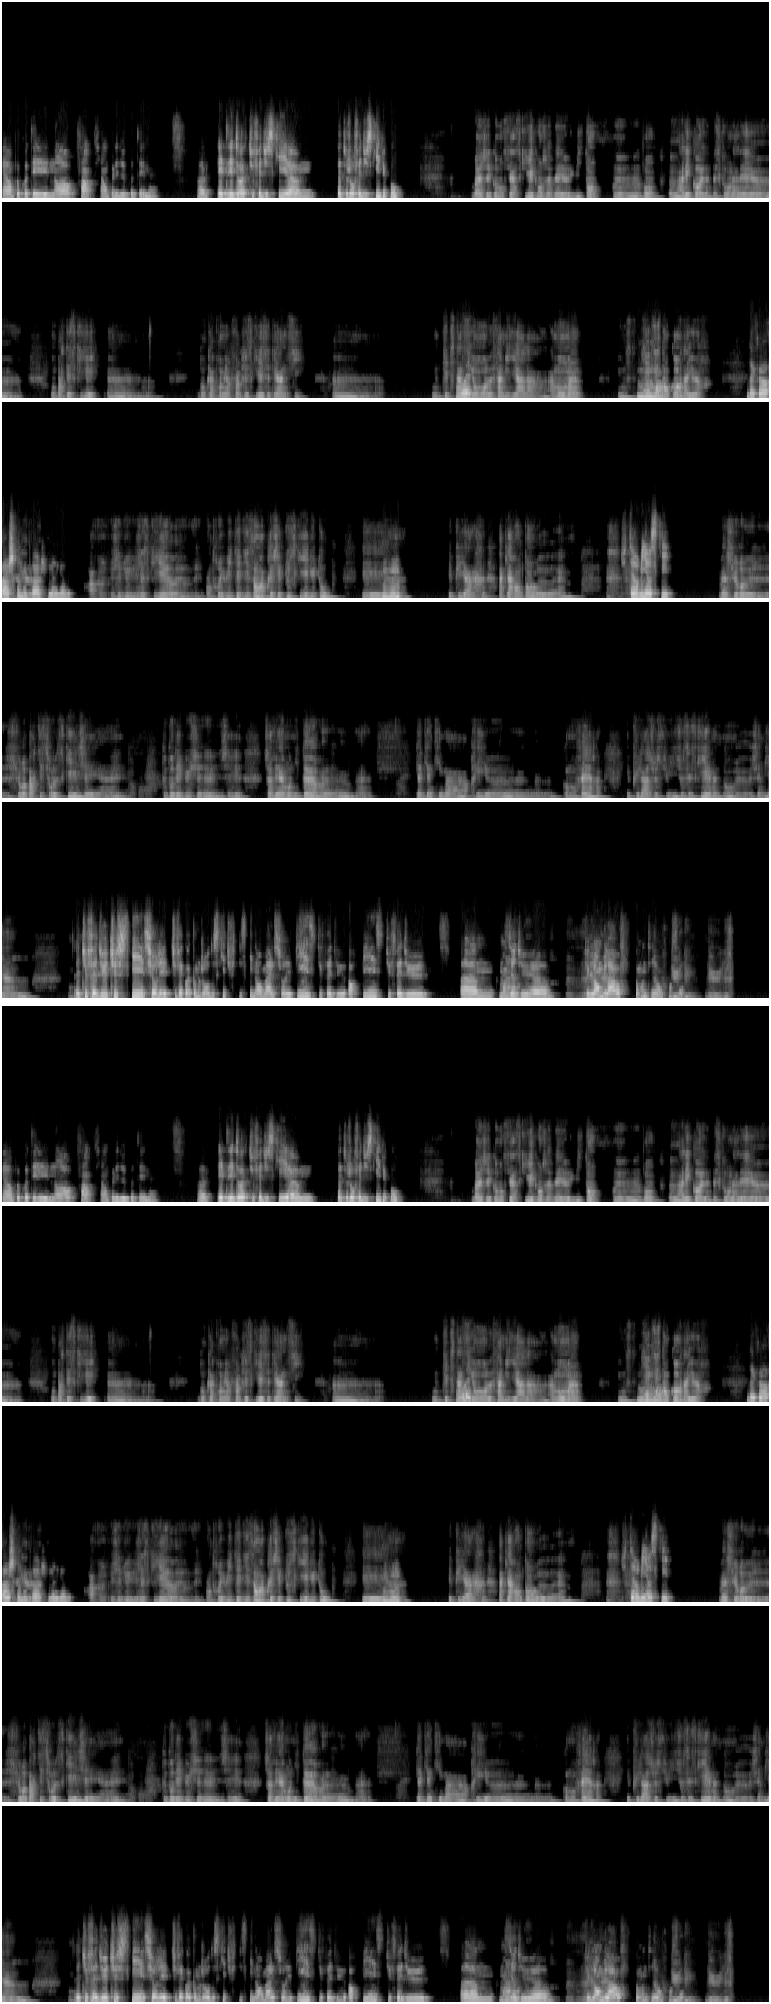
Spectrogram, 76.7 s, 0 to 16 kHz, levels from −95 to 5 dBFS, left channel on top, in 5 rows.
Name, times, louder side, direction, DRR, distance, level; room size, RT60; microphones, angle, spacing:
voice 1, 0.0-3.1 3.9-6.2 6.7-8.0 24.4-24.7 28.0-28.6 30.2-32.0 38.3-38.6 43.1-44.1 62.8-67.6 67.8-69.9 70.5-72.4 73.0-73.8 74.0-74.6, left 2 dB, 50° left, 0.5 m, -26 dB
voice 2, 9.4-11.9 12.2-18.4 19.2-21.3 21.9-22.9 23.9-26.9 27.6-29.5 30.9-31.5 32.4-37.4 37.9-38.8 39.6-42.5 42.8-43.3 45.0-53.4 54.3-62.4 62.7-62.8 63.1-63.2 71.4-72.0 72.7-73.6 74.4-76.0, right 1 dB, 5° left, 0.8 m, -38 dB
2.6 x 2.3 x 2.5 m
head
